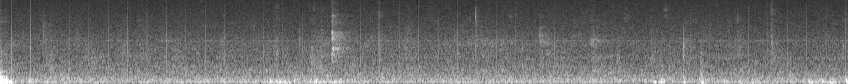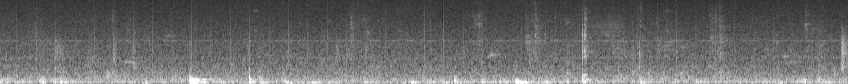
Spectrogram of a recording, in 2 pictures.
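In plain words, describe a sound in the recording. A seated audience murmurs quietly in a large room.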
